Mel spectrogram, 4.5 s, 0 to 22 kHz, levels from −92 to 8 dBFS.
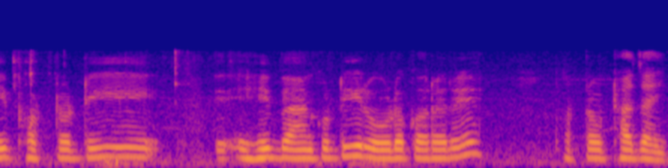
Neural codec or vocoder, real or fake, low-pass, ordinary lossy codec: none; real; 7.2 kHz; none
